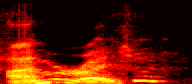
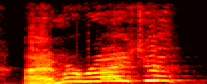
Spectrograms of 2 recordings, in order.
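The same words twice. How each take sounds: First: Rising questioning tune on "Arijah". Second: "Arijah" swept up very high like a big question; mock him by turning "I'm Arijah" into a squeaky question; teasing high rise on "Arijah" to parody a friend; mocking question tune. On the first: Real, not acted. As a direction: end "I'm Arijah" on an unsure upturn, as if asking. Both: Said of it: "He said that like it was a question".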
